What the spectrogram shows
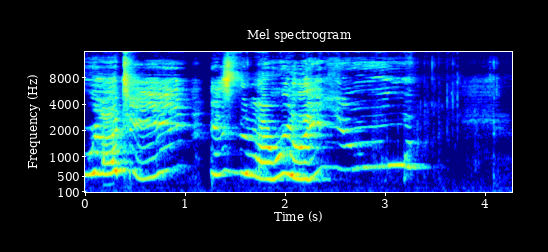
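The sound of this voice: The put-on character voice sits at an extremely high pitch.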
